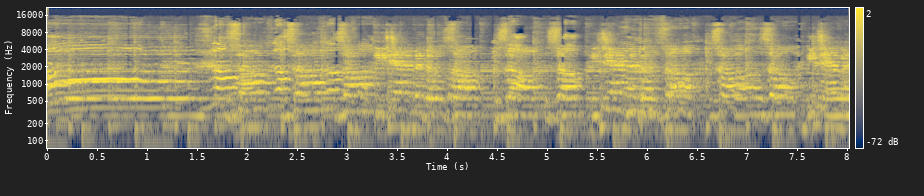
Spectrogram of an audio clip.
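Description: Young girls singing karaoke into microphones over a backing track played through a small speaker.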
